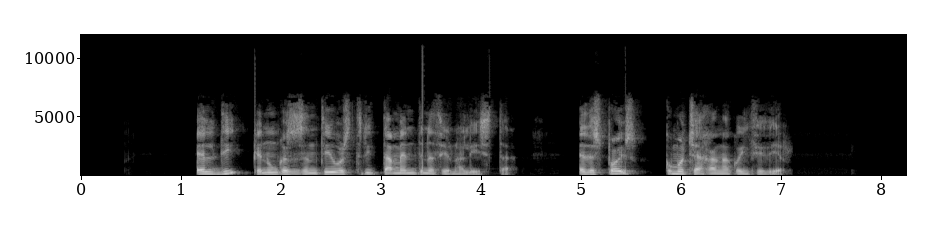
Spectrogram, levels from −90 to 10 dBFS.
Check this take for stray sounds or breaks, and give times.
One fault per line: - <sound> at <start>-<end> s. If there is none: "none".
none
